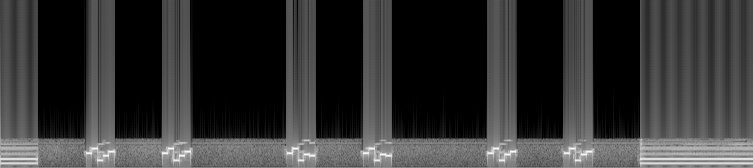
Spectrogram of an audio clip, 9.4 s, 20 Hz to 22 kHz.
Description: Five-tone selective call (ZVEI), heard as quick runs of five tones, tones of about 70 ms. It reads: 88169 88169 88176 88176 88179 88179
